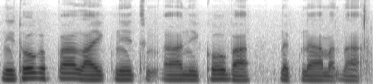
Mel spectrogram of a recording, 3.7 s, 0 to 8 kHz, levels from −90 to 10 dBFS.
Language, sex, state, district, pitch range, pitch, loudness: Garo, male, Meghalaya, West Garo Hills, 110-125 Hz, 115 Hz, -17 LUFS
